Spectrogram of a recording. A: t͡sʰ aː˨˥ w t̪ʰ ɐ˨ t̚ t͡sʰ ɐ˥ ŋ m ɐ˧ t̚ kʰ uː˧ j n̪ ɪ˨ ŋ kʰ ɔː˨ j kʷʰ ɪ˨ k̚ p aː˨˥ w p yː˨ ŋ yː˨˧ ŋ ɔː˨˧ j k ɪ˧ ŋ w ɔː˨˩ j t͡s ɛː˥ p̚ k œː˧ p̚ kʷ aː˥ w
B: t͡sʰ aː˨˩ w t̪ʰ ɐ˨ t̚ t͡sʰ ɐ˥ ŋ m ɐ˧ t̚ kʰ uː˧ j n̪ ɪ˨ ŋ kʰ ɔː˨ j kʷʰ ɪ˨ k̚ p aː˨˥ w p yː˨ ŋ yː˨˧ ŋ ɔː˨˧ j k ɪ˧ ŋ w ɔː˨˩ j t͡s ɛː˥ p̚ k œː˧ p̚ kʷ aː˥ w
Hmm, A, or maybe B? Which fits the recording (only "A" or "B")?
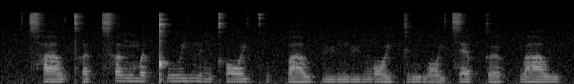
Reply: A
